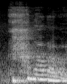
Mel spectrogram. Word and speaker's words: 가나: 가나는 카나라고 읽어야 됩니다. 카나.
